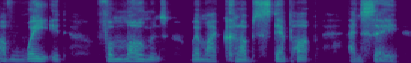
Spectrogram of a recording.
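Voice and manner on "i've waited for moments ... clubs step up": hushed, slow, excited whisper. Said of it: "he's got a whisper".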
